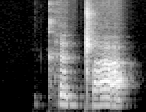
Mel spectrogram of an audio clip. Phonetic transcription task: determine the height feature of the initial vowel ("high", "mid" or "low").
mid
